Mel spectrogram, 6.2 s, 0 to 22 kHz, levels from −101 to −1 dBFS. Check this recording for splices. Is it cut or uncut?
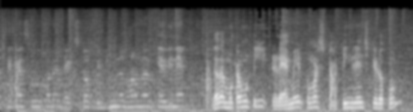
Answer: cut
